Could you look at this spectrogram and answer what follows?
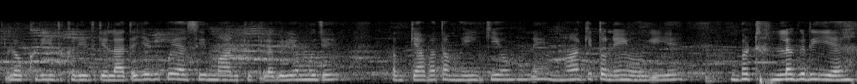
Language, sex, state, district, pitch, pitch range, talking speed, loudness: Hindi, female, Uttar Pradesh, Budaun, 220 Hz, 210-230 Hz, 215 wpm, -25 LUFS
